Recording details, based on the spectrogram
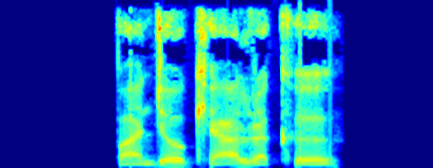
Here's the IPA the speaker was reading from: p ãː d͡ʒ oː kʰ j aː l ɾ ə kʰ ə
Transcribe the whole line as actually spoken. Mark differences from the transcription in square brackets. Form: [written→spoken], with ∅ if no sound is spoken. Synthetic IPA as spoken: p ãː d͡ʒ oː kʰ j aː l ɾ ə kʰ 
